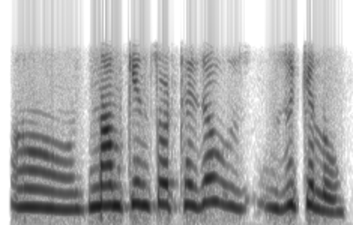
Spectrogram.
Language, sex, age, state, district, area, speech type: Kashmiri, female, 30-45, Jammu and Kashmir, Anantnag, rural, conversation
